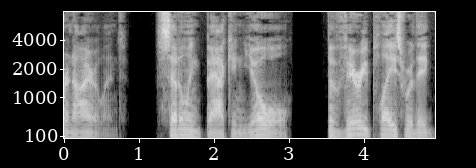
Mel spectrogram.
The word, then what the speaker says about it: Youghal: The seaside town of Yol, spelled Y U G H A L, but pronounced Y A WL, looks like a postcard.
